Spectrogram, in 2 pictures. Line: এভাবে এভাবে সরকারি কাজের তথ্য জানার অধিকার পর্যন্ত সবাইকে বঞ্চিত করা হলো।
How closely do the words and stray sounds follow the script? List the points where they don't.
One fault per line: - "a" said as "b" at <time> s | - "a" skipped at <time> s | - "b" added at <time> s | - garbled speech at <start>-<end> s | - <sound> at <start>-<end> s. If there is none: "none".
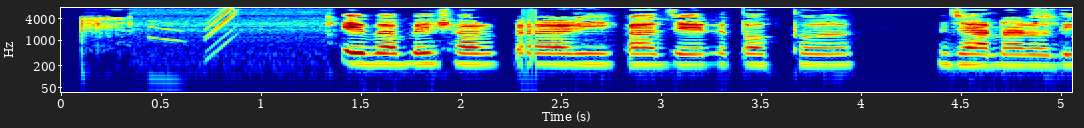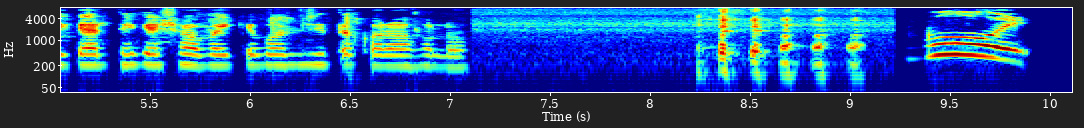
- chirp at 0.4-0.9 s
- "এভাবে" skipped at 1.8 s
- "পর্যন্ত" said as "থেকে" at 5.3 s
- laugh at 8.2-9.1 s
